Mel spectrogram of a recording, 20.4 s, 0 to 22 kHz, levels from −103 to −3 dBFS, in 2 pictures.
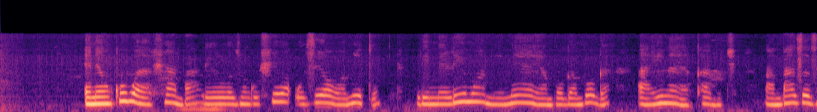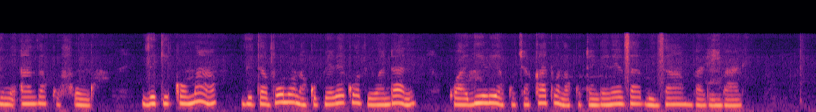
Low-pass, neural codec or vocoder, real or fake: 7.2 kHz; none; real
